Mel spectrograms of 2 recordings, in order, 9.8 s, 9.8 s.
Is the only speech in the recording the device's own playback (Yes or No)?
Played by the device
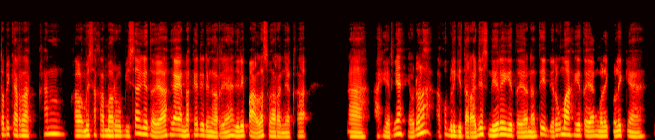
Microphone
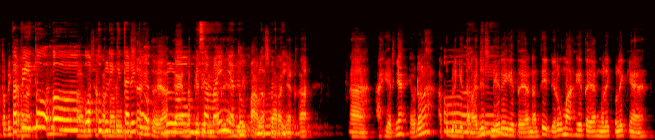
No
